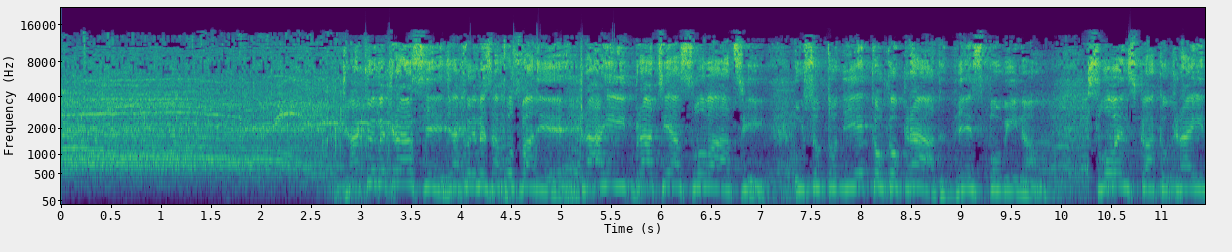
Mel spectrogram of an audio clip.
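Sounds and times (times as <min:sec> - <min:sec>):
whoops: 0:00.0 - 0:02.7
crowd cheering and applauding: 0:00.0 - 0:04.3
speech: 0:03.0 - 0:11.4.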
